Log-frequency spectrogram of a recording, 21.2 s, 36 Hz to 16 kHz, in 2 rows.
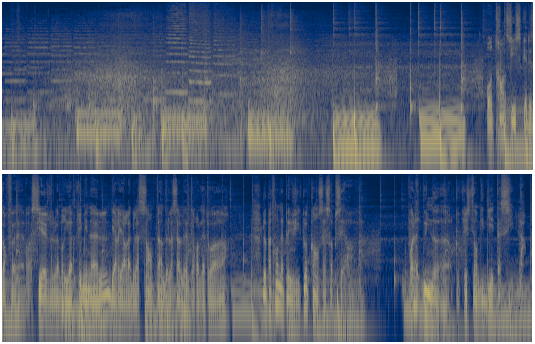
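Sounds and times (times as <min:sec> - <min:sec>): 
short horn toots: 0:00.0 - 0:06.9
police siren in alternating two-tone blasts: 0:00.0 - 0:09.7
busy traffic noise: 0:00.0 - 0:16.4
speech: 0:09.9 - 0:18.0, 0:18.6 - 0:21.2.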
